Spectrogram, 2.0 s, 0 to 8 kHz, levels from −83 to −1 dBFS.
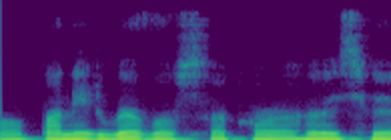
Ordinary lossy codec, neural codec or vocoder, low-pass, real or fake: Opus, 64 kbps; autoencoder, 48 kHz, 32 numbers a frame, DAC-VAE, trained on Japanese speech; 7.2 kHz; fake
